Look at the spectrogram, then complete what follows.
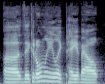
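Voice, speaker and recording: Smooth, clear-voiced podcast host. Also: medium pitch, normal speed. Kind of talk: casual film discussion.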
